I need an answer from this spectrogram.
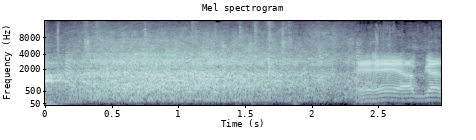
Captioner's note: buzzer; laughter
